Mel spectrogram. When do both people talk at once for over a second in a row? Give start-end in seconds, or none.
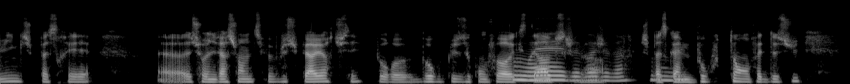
5.1-6.9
